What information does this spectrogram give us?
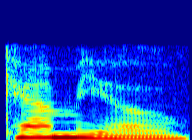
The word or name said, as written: cameo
